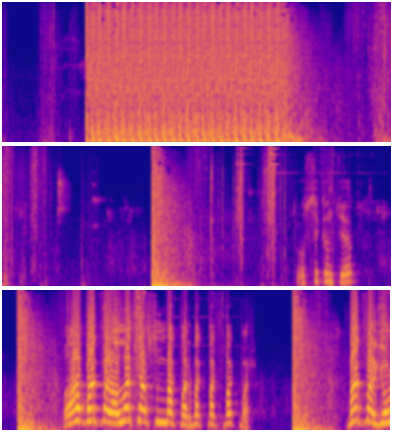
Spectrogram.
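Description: Rapid gunfire rattles in a long burst, followed by single loud shots.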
